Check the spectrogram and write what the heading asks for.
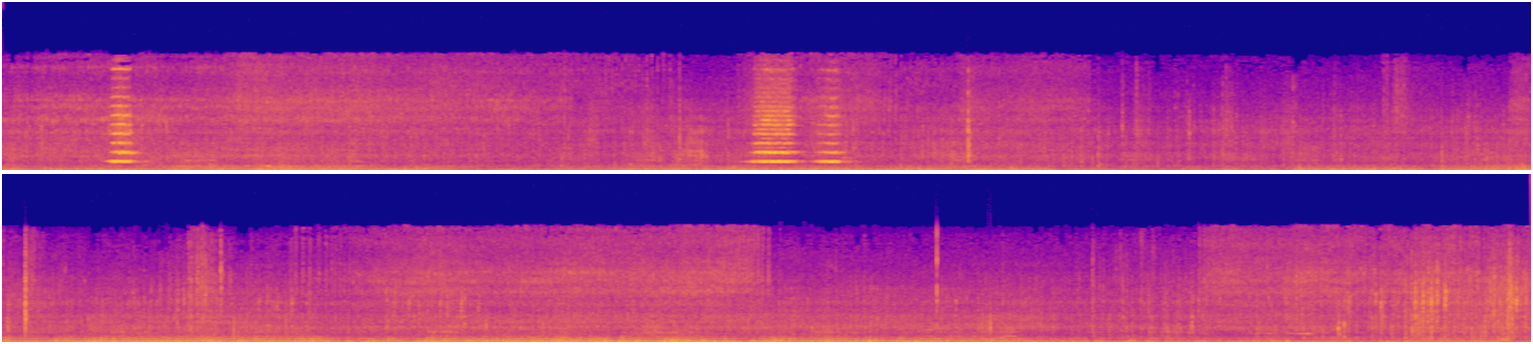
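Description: Wind buffeting a helmet-mounted camera microphone and tyres rumbling over a dirt trail on a mountain bike descent. Short, high squeals of the disc brakes come about a second in and as a quick cluster of chirps around five seconds in.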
